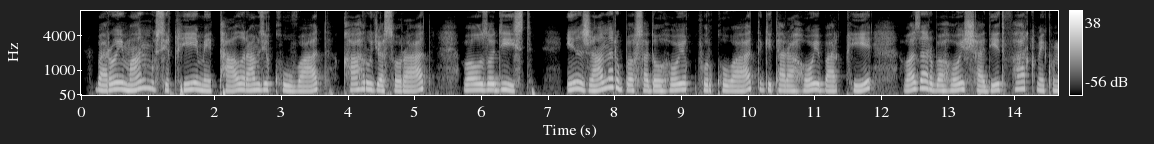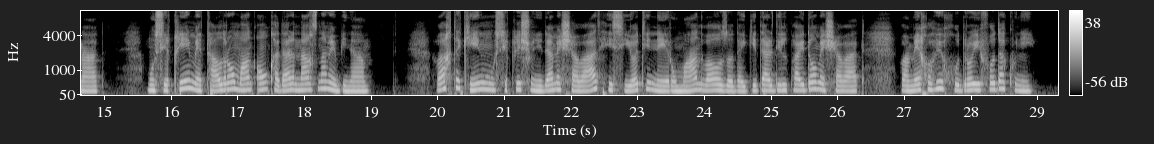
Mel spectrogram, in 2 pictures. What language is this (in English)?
Bukharic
